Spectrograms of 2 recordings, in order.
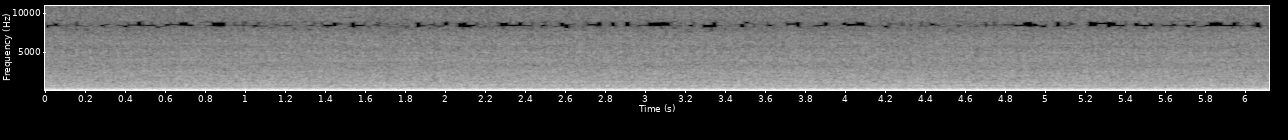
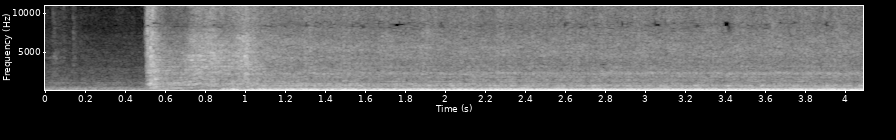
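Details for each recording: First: Squarebody Chevy C20 V8 at fast idle around 2,000 rpm after correcting a distributor 180 degrees off; steady, deep smooth drone, no misses or knocks. Run about 15 minutes; valve train later got a little noisy. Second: Squarebody Chevy C20 V8, first start after a cam swap: a brief crank, then a lumpy low idle around four beats a second; the distributor is installed 180 degrees off, so it won't fire properly, and the fix is repositioning it.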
